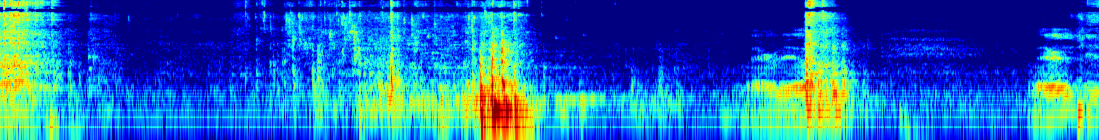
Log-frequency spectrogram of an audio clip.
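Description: Brown water poured from a plastic tub into a stainless steel sink, building to a loud splash about halfway through. About six seconds in comes a second, shorter splash as the cured beeswax block drops out of the upturned tub into the sink.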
